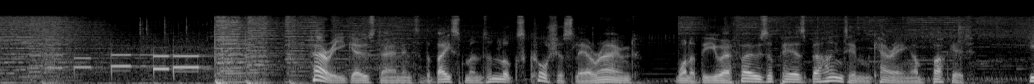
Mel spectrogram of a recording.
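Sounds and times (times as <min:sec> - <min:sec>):
cell phone keypad tones as a number is dialed: 0:00.5 - 0:02.2
speech: 0:03.1 - 0:10.3.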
